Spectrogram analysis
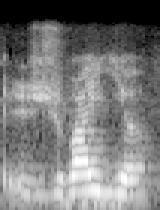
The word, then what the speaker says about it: joyeux: So when I cut EUX, then the sound is joie, but since it is along with this, so we need to pronounce, and the sound is joyeux. We read this word as joyeux, joyeux.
